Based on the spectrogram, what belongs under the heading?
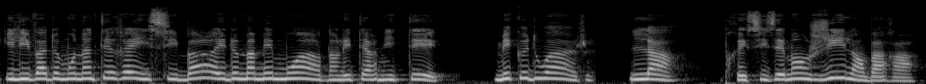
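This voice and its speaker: A woman's voice: on the high side, takes it slowly, warm tone. A woman voicing a pompous, pedantic elderly man who weighs every word, in a read storybook. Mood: fussy. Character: fussy pompous elderly male parishioner.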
